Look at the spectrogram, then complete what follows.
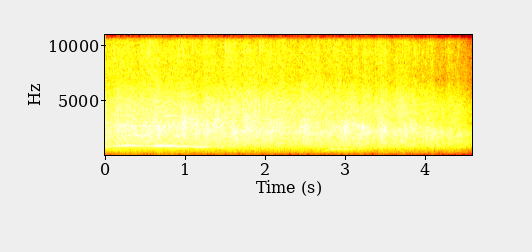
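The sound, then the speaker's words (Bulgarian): An audience claps steadily, a dense, continuous patter of many hands at fairly even loudness throughout, with a faint voice or whoop briefly rising over it and no speech. “О, камон, ако ръкопляскаш, ръкопляскай, като че наистина вярваш.”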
